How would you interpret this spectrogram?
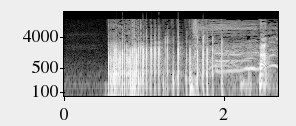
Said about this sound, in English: Little … fart. You've always wanted to know. Yeah. Now you found out.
